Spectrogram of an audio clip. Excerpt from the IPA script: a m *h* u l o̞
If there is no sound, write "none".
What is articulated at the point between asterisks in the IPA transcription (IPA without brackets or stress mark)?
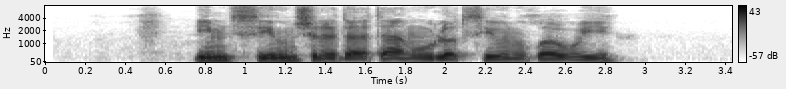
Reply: h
